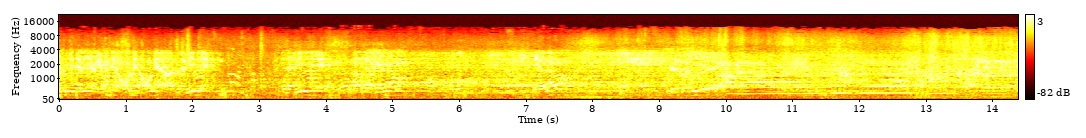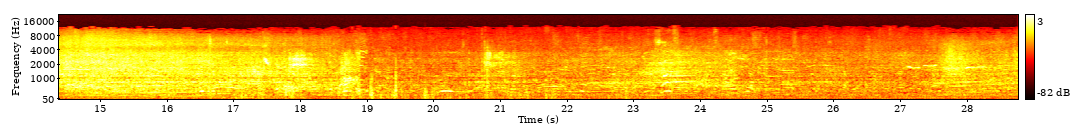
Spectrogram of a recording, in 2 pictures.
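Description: A crowd of spectators murmurs and chatters nearby.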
